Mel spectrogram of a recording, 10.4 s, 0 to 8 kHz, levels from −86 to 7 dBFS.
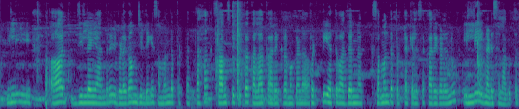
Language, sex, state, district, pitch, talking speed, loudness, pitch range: Kannada, female, Karnataka, Belgaum, 180 Hz, 105 wpm, -30 LUFS, 170-190 Hz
